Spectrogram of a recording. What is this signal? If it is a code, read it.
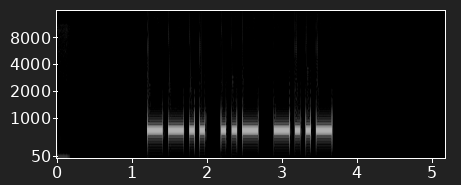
Morse code, heard as a keyed tone, about 17 wpm, 700 Hz. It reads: ZUX
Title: USA Call Sign Postfixes - 3 Letters 17wpm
